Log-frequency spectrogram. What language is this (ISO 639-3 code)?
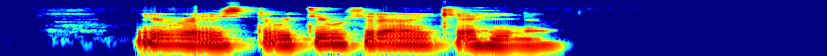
kab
